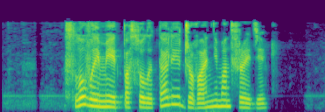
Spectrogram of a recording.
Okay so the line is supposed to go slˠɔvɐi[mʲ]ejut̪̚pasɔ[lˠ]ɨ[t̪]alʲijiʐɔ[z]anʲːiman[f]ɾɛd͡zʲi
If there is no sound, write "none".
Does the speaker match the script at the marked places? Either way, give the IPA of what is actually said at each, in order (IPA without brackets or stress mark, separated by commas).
mʲ, lˠ, t̪, v, f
